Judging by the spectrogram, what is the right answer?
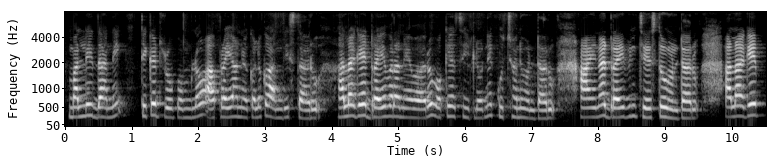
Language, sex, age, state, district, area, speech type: Telugu, female, 18-30, Andhra Pradesh, Chittoor, urban, spontaneous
